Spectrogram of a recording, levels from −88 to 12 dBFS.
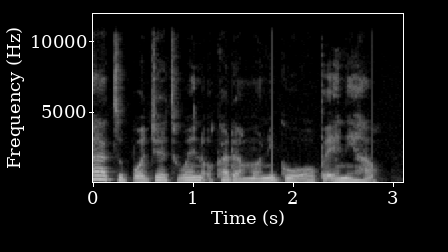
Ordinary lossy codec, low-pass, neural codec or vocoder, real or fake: none; 10.8 kHz; none; real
